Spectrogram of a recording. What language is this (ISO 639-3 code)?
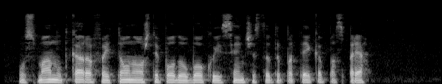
bul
